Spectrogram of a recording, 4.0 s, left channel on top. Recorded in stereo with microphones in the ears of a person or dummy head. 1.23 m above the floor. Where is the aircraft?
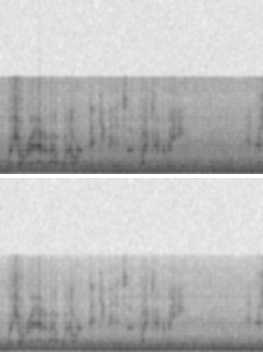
40° left (ahead or behind).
